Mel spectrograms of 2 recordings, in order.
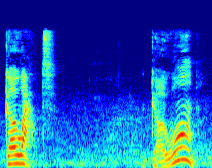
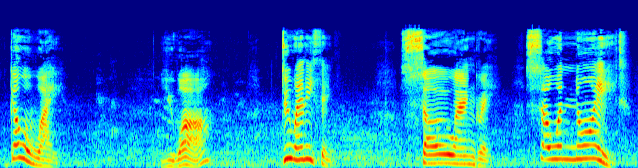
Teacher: is when you have a vowel sound and another vowel sound an o and a vowel sound and we insert a wha sound to connect the two sounds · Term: wha sound insertion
